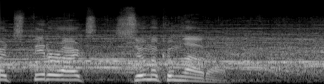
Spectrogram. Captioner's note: applause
